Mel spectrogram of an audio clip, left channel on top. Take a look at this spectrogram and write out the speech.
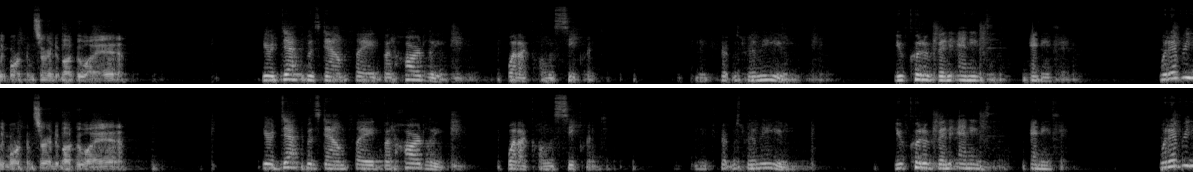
more concerned about who I am. Your death was downplayed, but hardly what I call a secret. I had to make sure it was really you. You could have been anyone, anything. Whatever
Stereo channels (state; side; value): normal; both; correlation 0.59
